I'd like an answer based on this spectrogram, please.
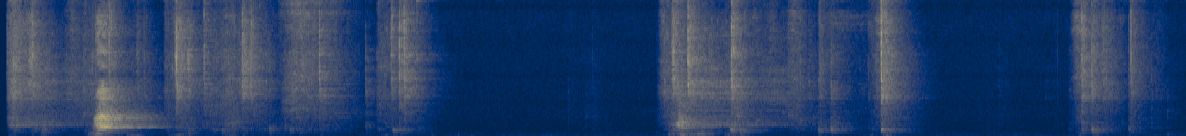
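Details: Boston Terrier confronting a snake, giving a loud sharp bark near the start followed by softer scattered yips and huffs, then two short bursts of barking after a quiet gap.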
